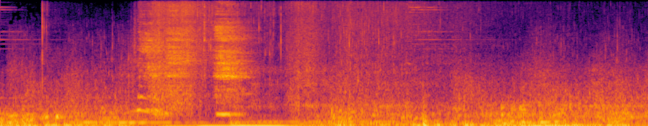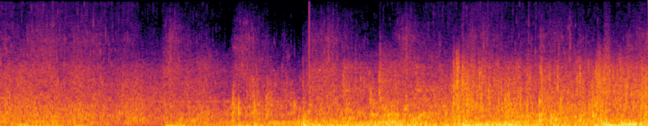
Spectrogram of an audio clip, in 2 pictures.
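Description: Air rushes loudly past a falling body.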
